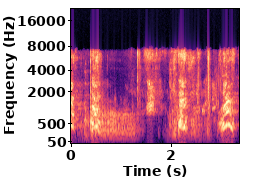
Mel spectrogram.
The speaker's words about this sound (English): Oh, as I say that, he growls at my dog.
